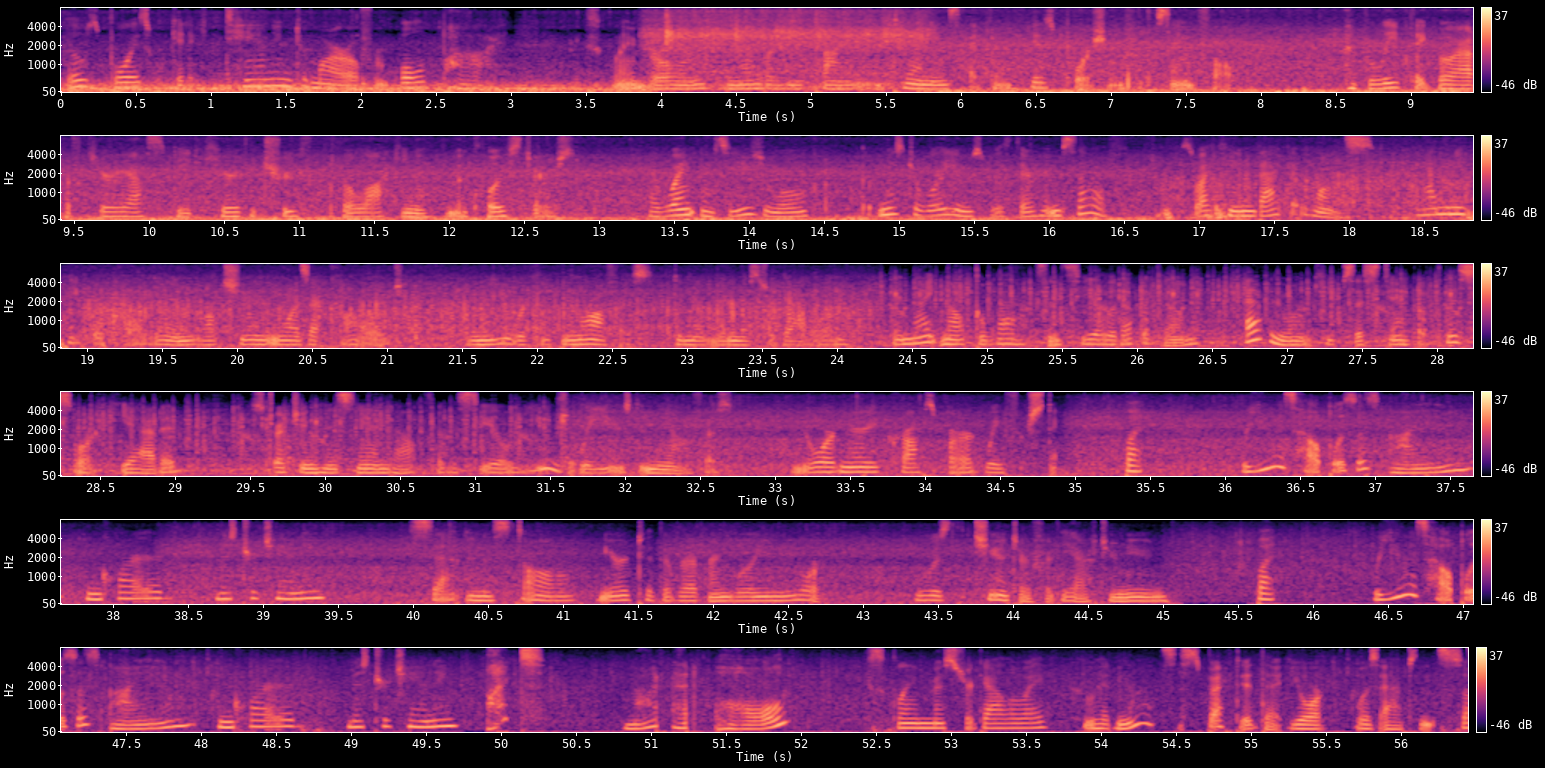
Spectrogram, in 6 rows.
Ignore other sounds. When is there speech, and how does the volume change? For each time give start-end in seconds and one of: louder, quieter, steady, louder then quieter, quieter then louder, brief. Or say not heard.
0.0-56.4 steady.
